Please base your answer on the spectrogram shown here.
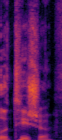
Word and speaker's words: Letitia: Letitia. Oh, Letitia. Yeah. Fuck. You're good. Fuck. Letitia Wright. It's all right. I mispronounced it all the time.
